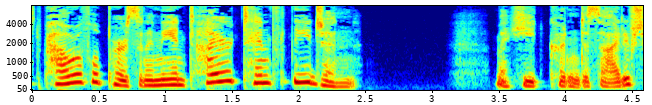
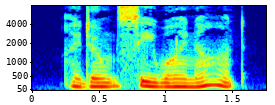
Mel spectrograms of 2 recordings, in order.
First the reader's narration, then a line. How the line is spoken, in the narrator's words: Yaskander murmured to her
